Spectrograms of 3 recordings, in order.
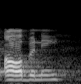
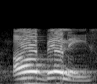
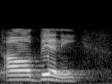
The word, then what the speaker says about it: Albany: Albany, I had to learn how to say that correctly. If I said Albany, I said it wrong again? Oh, okay. Albany, sorry. Okay, Albany. I'm a northern girl.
